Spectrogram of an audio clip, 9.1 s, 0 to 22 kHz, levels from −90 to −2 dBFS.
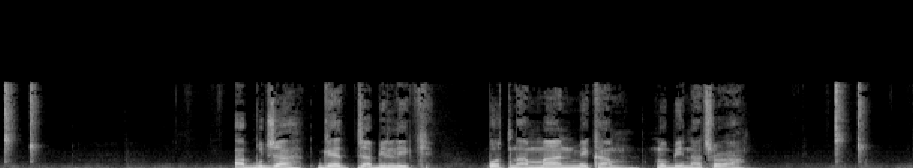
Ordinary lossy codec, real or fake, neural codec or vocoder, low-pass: MP3, 48 kbps; fake; vocoder, 44.1 kHz, 128 mel bands, Pupu-Vocoder; 14.4 kHz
